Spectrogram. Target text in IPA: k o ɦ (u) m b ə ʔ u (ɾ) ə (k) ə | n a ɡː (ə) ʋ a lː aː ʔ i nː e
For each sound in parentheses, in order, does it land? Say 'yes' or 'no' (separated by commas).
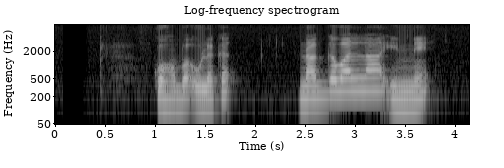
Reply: no, no, yes, yes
